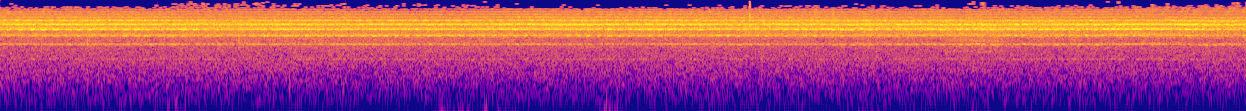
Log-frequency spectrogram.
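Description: Steady, high-pitched chorus of insects in the surrounding forest, several shrill pitches held without a break, with a few soft low thumps around the middle.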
